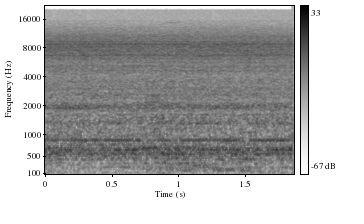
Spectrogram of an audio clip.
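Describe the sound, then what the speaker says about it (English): A handheld hair dryer on its cold setting blows a steady, loud, even rush of air throughout, used during a salon blow-dry on a roller-set hairstyle, with no voices. "turn off the dryer"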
